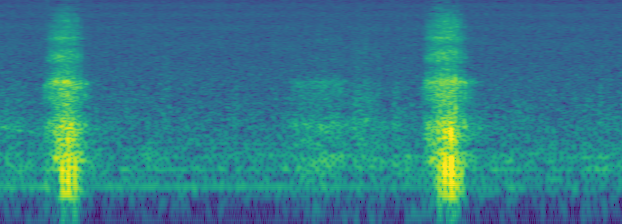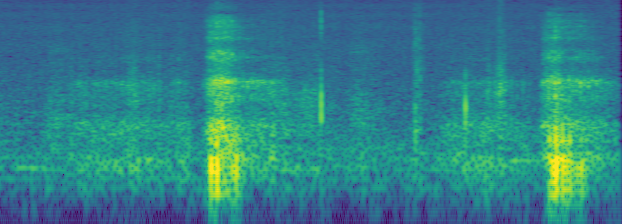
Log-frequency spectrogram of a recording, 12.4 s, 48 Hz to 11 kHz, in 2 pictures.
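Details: A man snoring shortly before his death, Nov 2011: short, rattling snores about every four seconds, roughly 15 a minute, with soft breathing between; snoring.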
